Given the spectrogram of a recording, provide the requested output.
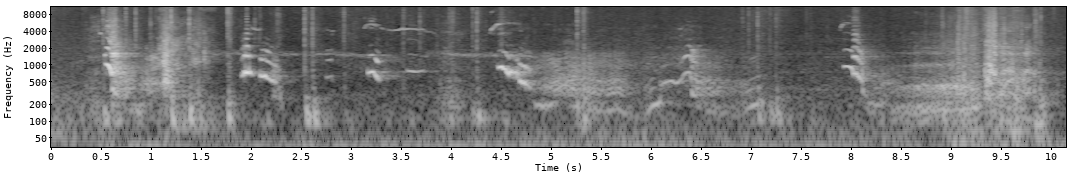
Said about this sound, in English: So, apparently, quite a lot of people had a sort of big fit over the scene because Ghost was whining, he was barking, and everyone's like, oh, in the books, he's totally silent.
